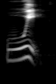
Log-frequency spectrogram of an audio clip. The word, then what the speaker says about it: Oui: We. We. – Spell it W-E? – O-U-I.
